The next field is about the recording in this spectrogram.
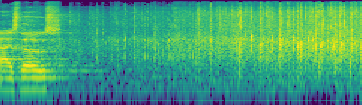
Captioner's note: applause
